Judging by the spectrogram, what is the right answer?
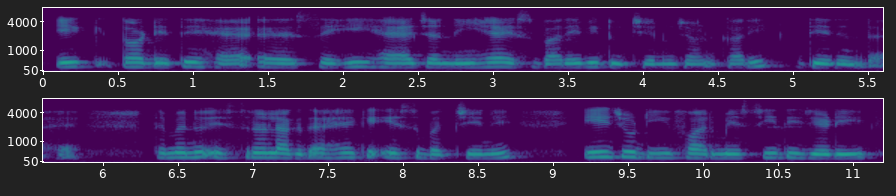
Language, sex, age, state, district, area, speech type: Punjabi, female, 45-60, Punjab, Amritsar, urban, spontaneous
